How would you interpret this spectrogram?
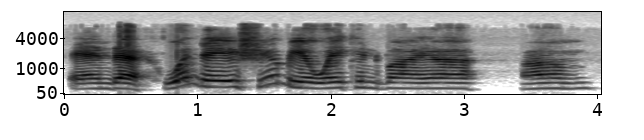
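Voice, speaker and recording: A storyteller voicing a half-deaf, muddled, cheerful fairy woman in a storybook tale, loudly querying and hesitating as she goes. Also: mid-range voice, slow pace, dull audio, close to an everyday voice. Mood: improvising. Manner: mishears, asks loudly, hesitates.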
